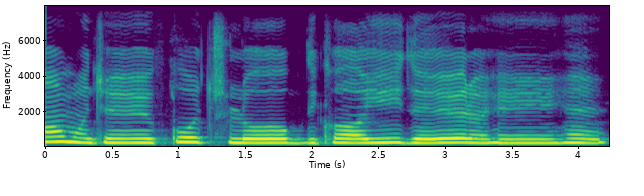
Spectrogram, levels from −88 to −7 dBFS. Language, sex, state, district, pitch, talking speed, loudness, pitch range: Hindi, female, Madhya Pradesh, Katni, 230 Hz, 100 wpm, -11 LUFS, 225-240 Hz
